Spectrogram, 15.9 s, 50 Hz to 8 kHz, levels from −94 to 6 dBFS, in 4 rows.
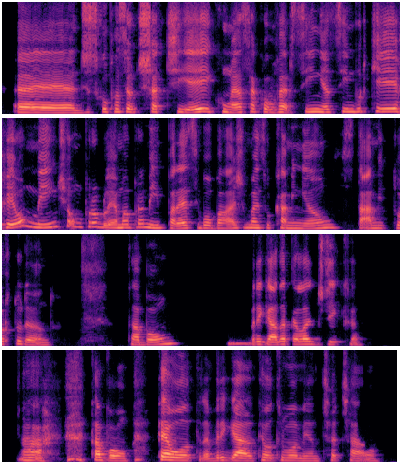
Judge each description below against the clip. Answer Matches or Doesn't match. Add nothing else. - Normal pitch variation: Matches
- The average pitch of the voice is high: Matches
